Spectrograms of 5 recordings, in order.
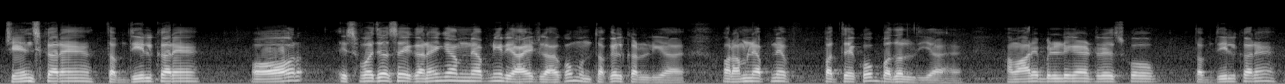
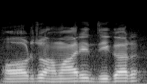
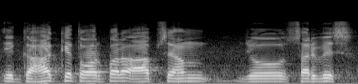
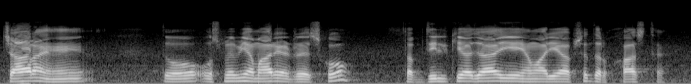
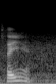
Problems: constant background noise, background conversations at intervals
